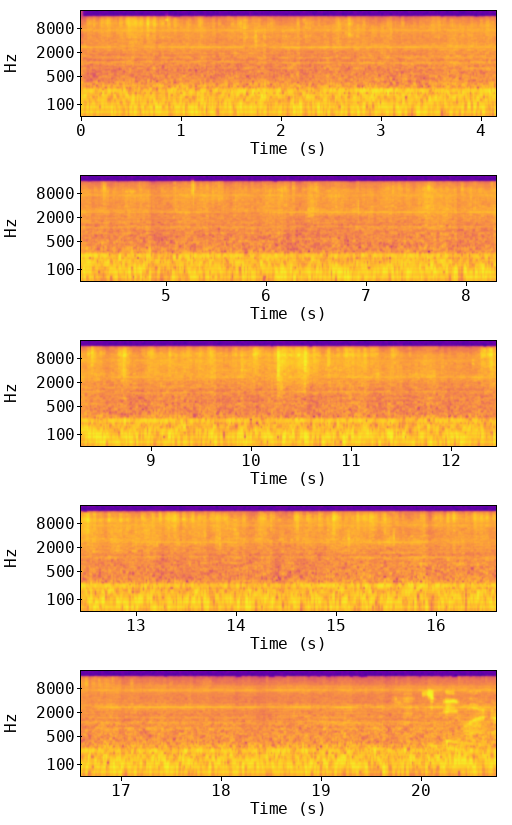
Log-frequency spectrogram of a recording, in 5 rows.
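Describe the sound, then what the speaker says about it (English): Airbus A320 engines spooling at takeoff power in the X-Plane 11 flight simulator on a night flight, a steady loud broadband roar with a low hum sustained throughout, with a pilot's voice talking over it. "Takeoff power is set."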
